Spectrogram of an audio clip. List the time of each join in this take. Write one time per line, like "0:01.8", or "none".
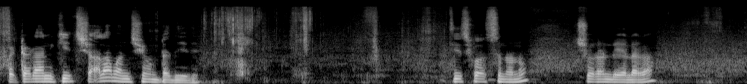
0:04.4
